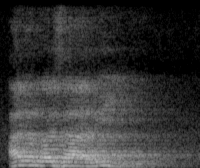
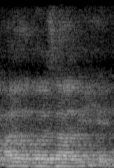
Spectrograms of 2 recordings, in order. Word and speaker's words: Al-Ghazali: Di sini dikatakan oleh Syekh Nawawi Al-Ghazali, bacanya boleh pakai tasydid, boleh tidak? Al-Ghazali atau Al-Ghazali bitakhfif zai wa tasydidih, dengan meringankan zai. Al-Ghazali wa tasdidiha, dan dengan mentasdidkan zai.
